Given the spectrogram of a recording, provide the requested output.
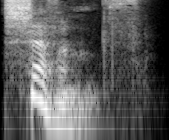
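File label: "seventh", British English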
